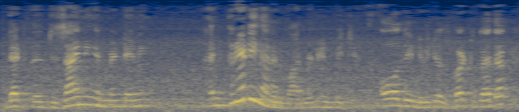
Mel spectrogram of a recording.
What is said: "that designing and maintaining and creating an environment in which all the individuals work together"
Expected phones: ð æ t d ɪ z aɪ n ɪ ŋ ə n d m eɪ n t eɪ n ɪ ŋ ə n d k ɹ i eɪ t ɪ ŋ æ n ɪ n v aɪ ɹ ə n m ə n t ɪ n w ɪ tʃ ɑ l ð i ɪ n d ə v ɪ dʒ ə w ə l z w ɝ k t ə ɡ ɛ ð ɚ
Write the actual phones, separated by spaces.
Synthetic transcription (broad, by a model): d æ t d ɪ z aɪ n ɪ ŋ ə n d m eɪ n t eɪ n ɪ ŋ ə n d k ɹ i eɪ t ɪ ŋ æ n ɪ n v aɪ ə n m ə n t ɪ n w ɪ tʃ ɑ l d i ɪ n d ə v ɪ dʒ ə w ə l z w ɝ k t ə ɡ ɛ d ɚ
